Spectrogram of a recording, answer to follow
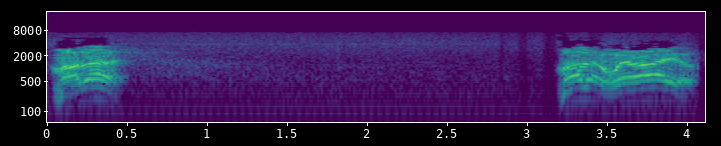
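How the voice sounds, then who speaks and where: An actor playing a brooding, unstable grown son in a 1970s radio drama, halting, theatrical and needling. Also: male voice, on the high side, husky. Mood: uneasy, needling. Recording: dull lo-fi old radio recording.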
